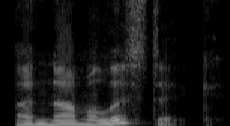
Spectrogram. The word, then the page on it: anomalistic: British English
